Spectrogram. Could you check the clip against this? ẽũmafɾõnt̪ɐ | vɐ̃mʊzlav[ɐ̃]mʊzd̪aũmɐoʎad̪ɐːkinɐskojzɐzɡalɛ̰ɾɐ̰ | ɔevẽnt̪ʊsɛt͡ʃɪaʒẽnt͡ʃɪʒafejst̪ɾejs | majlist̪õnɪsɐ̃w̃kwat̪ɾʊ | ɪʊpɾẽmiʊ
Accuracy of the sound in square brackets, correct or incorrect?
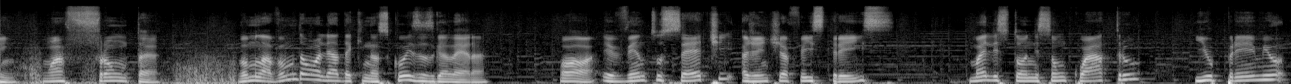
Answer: correct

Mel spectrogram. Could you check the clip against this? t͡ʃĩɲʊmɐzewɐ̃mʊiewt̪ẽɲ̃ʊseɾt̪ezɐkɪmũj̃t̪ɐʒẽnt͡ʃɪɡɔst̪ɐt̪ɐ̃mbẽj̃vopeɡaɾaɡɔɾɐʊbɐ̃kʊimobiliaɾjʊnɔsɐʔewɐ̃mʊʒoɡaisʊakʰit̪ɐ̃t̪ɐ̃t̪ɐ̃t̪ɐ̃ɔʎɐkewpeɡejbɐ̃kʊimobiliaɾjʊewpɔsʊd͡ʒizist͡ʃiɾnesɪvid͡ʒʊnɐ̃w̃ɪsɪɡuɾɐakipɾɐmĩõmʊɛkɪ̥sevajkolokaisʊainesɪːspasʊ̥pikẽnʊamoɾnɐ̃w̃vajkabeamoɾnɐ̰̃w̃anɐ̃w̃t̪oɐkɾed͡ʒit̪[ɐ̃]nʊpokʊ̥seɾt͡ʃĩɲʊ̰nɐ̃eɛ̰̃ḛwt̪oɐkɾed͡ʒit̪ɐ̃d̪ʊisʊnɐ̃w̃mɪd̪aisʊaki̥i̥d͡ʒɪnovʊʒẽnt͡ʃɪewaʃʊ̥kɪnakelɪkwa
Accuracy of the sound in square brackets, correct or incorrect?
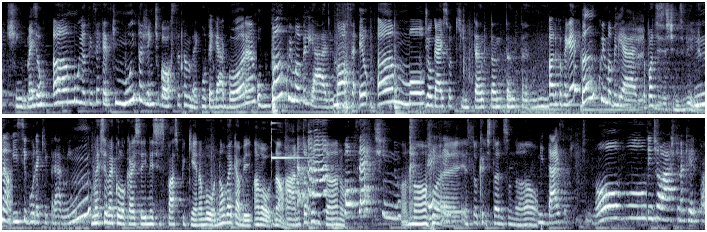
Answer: correct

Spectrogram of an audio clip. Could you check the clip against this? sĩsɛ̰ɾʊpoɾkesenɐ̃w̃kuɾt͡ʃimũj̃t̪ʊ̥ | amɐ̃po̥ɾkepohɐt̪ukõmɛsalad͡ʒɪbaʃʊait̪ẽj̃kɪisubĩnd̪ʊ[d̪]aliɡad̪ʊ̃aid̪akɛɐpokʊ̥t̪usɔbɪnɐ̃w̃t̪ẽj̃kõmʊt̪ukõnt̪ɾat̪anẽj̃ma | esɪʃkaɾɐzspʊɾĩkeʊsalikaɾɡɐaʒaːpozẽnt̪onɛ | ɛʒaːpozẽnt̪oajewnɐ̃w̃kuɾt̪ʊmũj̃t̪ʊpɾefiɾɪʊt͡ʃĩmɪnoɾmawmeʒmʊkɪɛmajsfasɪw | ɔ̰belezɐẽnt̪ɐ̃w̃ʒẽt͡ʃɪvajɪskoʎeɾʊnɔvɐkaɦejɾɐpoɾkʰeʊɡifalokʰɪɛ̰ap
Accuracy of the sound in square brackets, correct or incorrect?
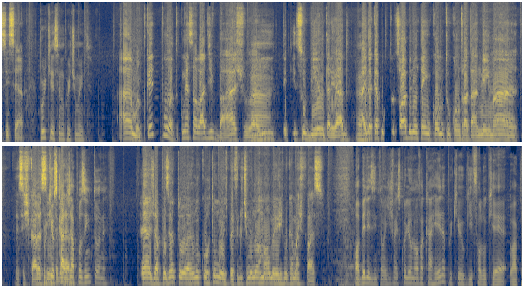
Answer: incorrect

